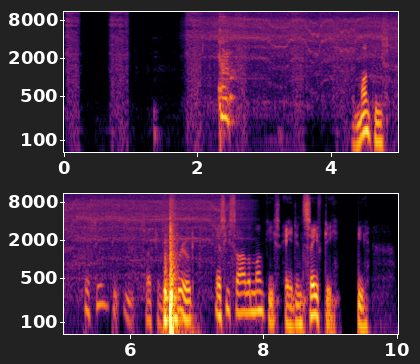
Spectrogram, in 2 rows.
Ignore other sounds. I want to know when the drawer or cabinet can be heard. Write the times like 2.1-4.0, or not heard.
6.5-7.1.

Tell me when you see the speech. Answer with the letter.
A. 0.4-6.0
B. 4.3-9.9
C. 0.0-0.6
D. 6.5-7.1
B.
